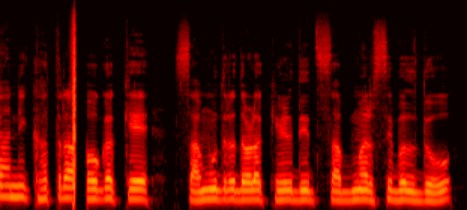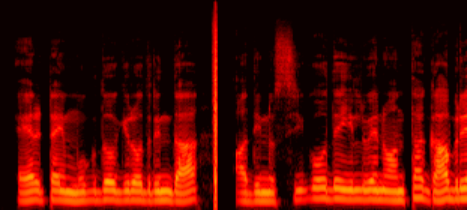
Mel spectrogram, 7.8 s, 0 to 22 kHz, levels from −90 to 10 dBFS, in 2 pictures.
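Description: From 0.57 to 0.73 s, just before "ಹೋಗಕ್ಕೆ ಸಮುದ್ರದೊಳಕ್ ಇಳ್ದಿದ್ ಸಬ್ಮರ್ಸಿಬಲ್ದು", and again from 5.65 to 5.77 s, between "ಇಳ್ದಿದ್ ಸಬ್ಮರ್ಸಿಬಲ್ದು ಏರ್ಟೈಮ್ ಮುಗ್ದೋಗಿರೋದ್ರಿಂದ" and "ಅದಿನ್ನು ಸಿಗೋದೇ", a wireless microphone squelch dropout occurs. The fading radio signal first swells into hiss, then the receiver mutes for about 103 ms and 82 ms respectively. That rising static ahead of the silence separates it from a clean digital packet-loss gap.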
